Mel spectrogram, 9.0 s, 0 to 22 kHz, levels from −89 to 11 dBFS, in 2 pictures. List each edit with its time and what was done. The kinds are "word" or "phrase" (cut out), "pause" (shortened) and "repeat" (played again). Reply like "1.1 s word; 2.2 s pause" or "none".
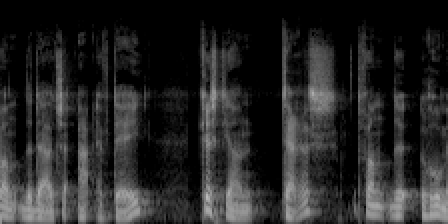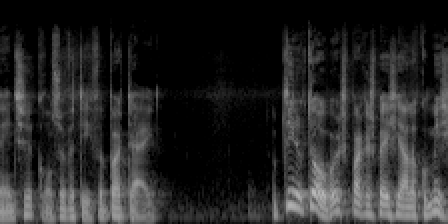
none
